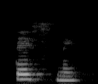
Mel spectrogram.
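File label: "desmit" Latvian, female, 10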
